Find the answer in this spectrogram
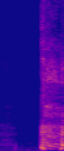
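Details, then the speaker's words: A single sharp, harsh cough after a brief pause, from an adult speaker on a live show who says he is overcoming a cold; cough. "also you will hear me coughing and like that because I am overcoming a cold"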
